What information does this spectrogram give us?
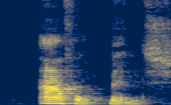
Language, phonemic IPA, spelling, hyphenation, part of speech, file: Dutch, /ˈaːvɔntˌmɛns/, avondmens, avond‧mens, noun, Nl-avondmens.ogg
- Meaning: night owl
